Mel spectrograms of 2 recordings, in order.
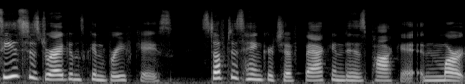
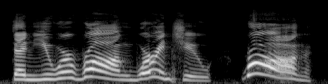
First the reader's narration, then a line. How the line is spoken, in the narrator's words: He bellowed the last word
